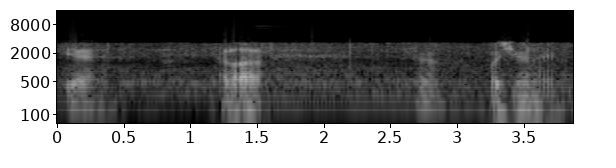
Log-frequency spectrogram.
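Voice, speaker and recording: In a muffled old 1950s radio drama with music behind, an actor delivers first-person noir narration as an edgy, plain-spoken working-class man in his twenties. His voice is a rumbling low with vocal fry, slow and expressive, heavily acted, casual yet uneasy, over background noise.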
